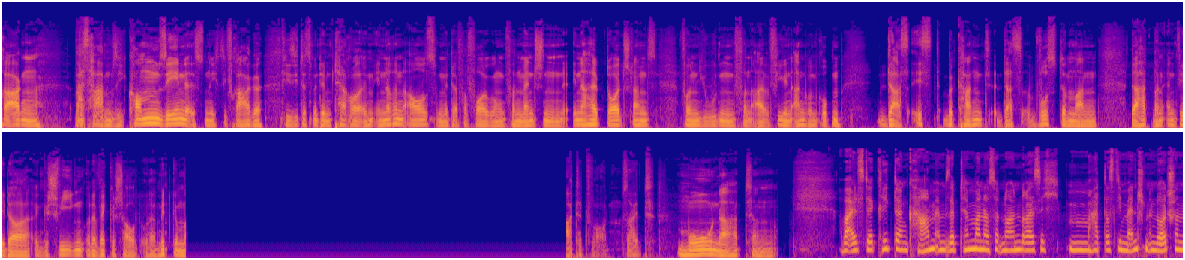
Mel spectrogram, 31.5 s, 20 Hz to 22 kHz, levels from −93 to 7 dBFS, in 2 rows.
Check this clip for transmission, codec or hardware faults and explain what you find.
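Three kinds of fault are present in this speech: codec damage throughout, four bursts of DAB burbling, and one long dropout leaving only hum.

MP2 compression runs the whole way through: a dull top end with a gurgling, granular texture as upper sub-bands flicker in and out. That points to MPEG Layer II at a low rate, likely around 80 kbps. Unlike burbling, it is constant rather than bursty.

DAB burbling occurs at 5.13 s, 14.17–14.38 s, 16.93–16.97 s and 31.17–31.27 s. Bit errors at a small fraction of a percent slip past error correction and corrupt sub-band samples and scale factors. Single bands jump for a frame, giving short noise blips that are brief and isolated, not steady codec grain.

An audio dropout to a faint residue runs from 18.20 s to 23.27 s, about 5.1 s. The signal vanishes abruptly, leaving mains hum about 45 dB down, likely from a lost input feeding a still-live chain. 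The hard edges and hum distinguish it from a pause or fade.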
